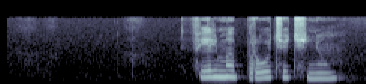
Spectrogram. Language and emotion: Russian, neutral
